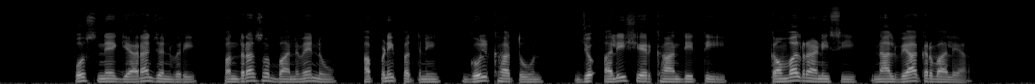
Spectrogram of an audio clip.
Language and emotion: Punjabi, neutral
